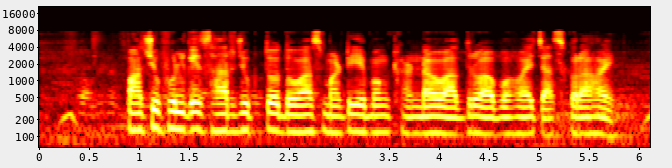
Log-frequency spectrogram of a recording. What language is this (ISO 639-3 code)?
ben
